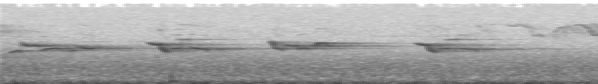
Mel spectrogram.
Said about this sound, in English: And a bright and cheery American red start, too. Both these species named for species in Europe that are not at all related to them.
